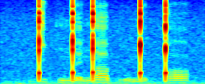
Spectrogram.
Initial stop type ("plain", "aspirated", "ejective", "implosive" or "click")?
click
